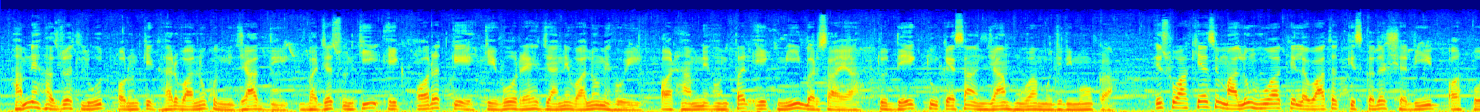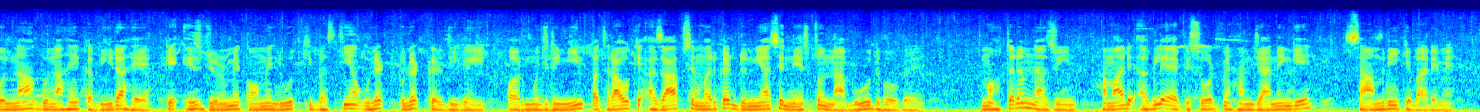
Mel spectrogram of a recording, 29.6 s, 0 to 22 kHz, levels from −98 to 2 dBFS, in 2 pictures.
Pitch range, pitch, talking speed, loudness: 100-125 Hz, 110 Hz, 195 wpm, -22 LUFS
